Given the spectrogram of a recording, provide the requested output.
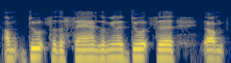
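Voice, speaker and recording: A young Australian man with a croaky voice, hosting a casual podcast chat, rambling and swearing with lots of fillers. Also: fairly high pitch, flat delivery, moderate pace, no echo. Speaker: podcast host. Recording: dull lo-fi sound.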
